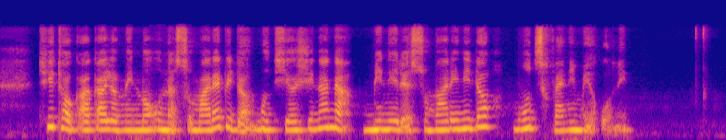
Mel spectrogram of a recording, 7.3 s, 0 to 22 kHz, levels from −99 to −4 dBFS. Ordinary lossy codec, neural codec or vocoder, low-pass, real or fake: Opus, 32 kbps; autoencoder, 48 kHz, 32 numbers a frame, DAC-VAE, trained on Japanese speech; 10.8 kHz; fake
